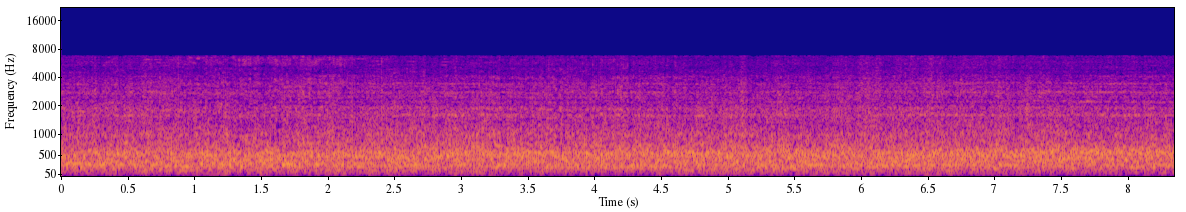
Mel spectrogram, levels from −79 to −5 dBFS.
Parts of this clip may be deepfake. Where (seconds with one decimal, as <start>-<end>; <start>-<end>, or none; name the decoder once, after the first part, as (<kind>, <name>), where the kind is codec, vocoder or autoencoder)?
0.8-2.2 (vocoder, WaveNeXt); 3.1-4.3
